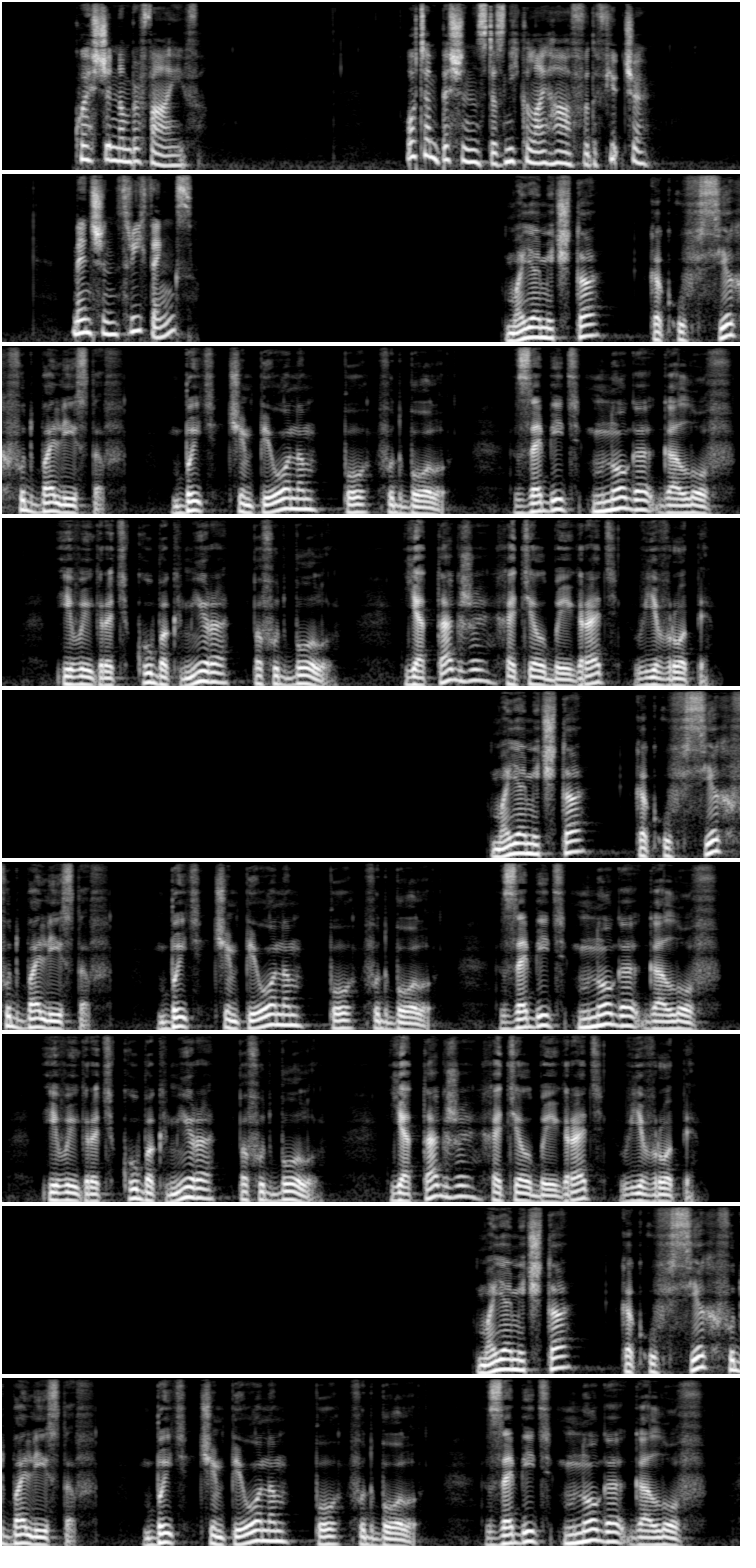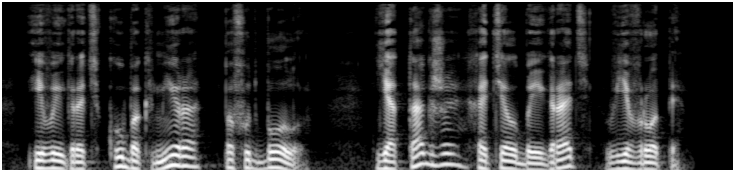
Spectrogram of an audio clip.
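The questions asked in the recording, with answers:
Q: What ambitions does Nikolai have for the future?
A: Be a football champion, score lots of goals, win the World Cup, play in Europe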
